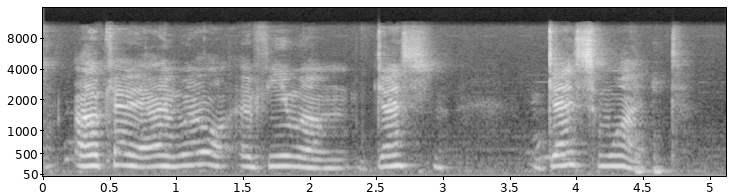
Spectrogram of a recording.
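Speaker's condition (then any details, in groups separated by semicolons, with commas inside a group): Cerebral palsy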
